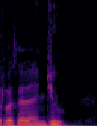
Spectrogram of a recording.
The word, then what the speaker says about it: Anjou: Rosé de Anjou se escribe, pero se dice Rosé de Anjou.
